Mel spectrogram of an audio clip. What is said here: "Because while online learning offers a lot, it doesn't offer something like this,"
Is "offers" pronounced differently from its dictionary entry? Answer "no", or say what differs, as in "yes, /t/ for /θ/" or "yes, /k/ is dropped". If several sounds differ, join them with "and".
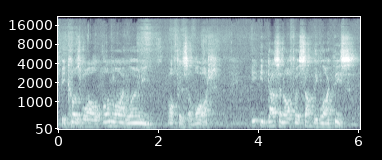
no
